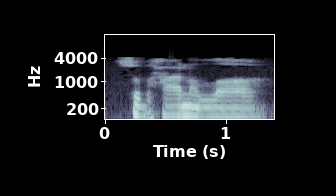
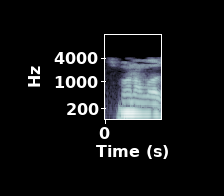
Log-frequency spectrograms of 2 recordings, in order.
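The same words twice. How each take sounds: First: It is said slowly and calmly. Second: It is said very fast and hurried. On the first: The remembrance is done with reflection and hope. The speaker calls it right. "sunnahnya dibaca dengan tenang, tumak nina" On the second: The remembrance is rushed without reflection. The speaker calls it wrong. "dia baca ini dengan begitu ekspresnya"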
